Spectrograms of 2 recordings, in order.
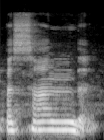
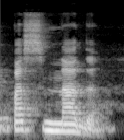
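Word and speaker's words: پسند: Like when you say pasand, pasand, you will not say pasnad, pasand.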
